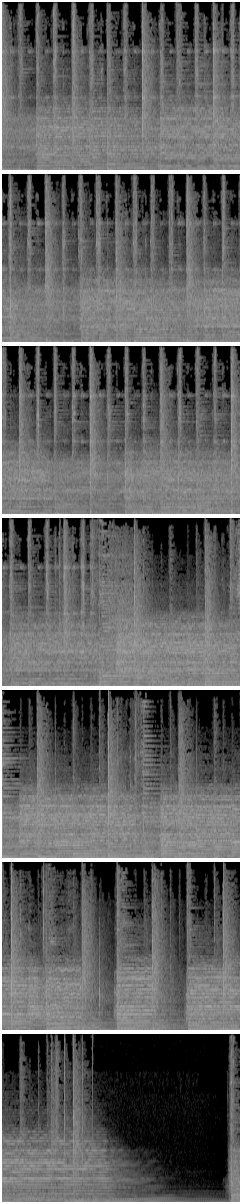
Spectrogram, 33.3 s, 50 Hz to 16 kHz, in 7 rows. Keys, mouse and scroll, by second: 3.6 alt+scroll down 1, 4.7 click, 6.1 alt+scroll down 1, 6.9 click, 7.7 scroll down 1, 8.4-8.9 alt+scroll up 2, 9.6-13.3 drag, 13.8 alt+scroll down 1, 15.0 alt+scroll up 2, 16.3-21.3 drag, 21.5 alt+scroll down 1, 22.4 click, 23.3 alt+scroll up 1, 25.2-29.6 drag, 30.4 ctrl+z, 31.2-33.2 drag.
